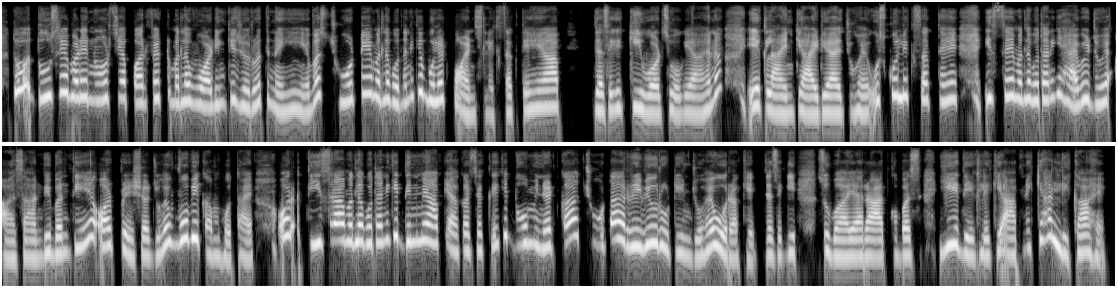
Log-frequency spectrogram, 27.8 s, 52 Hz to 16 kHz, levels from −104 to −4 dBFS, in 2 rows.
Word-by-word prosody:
तो 450 +5 +6
दूसरे 345 +6 +3
बड़े 325 +1 +3
नोट्स 295 +2 -4
या 310 - +2
परफ़ेक्ट 260 +4 -1
मतलब 260 0 -1
वर्डिंग 230 +3 +1
की 295 - -1
ज़रूरत 230 +3 -2
नहीं 190 +1 -4
है। 180 - -4
बस 355 +2 0
छोटे 295 +8 -1
मतलब 300 -4 0
होता 255 0 0
है - - -6
ना 330 - -6
कि 395 - -1
बुलेट 290 +1 +3
पॉइंट्स 165 -3 -1
लिख 155 -2 -14
सकते 195 +3 -5
हैं 215 +1 -2
आप, 220 0 +4 0.5
जैसे 190 -1 0
कि 210 - -2
कीवर्ड्स 180 -4 0
हो 170 -4 -2
गया, 175 0 -3
है 180 +5 -3
ना? - - +3 0.4
एक 225 +1 +3
लाइन 175 -3 +1
की 195 - -2
आईडीईए 170 0 +2
जो 170 +2 -8
है, 170 -2 -2
उसको 285 - -2
लिख 330 0 +2
सकते 290 -2 -3
हैं। 295 +2 0 0.4
इससे 335 +2 +1
मतलब 310 -1 +2
होता 285 +1 +2
है - - +2
ना - - -4
कि 365 - 0
हैबिट 250 +6 +2
जो 245 0 -2
है 275 - +3
आसान 165 +1 -5
भी 200 +2 +1
बनती 210 +6 -1
है 370 - +2
और 275 -6 +4
प्रेशर 185 -5 -1
जो 185 - -4
है 290 - +5
वो 360 +2 +7
भी 370 -1 +6
कम 180 -1 -4
होता 155 +4 -7
है। 160 -1 -4 0.3
और 395 +4 +5 0.2
तीसरा 310 +4 +4
मतलब 320 -1 +3
होता 300 +1 +2
है 310 - +1
ना, 345 - -2
कि 405 - +6
दिन 315 0 +1
में 340 - +3
आप 300 -3 +3
क्या 235 -3 -1
कर 220 - 0
सकते 220 +1 -7
हैं 290 - -4
कि 415 - +2
2 285 +1 -2
मिनट 260 -2 0
का 360 +6 +5
छोटा 345 +5 +2
रिव्यू 270 +3 +4
रूटीन 205 -6 -4
जो 170 0 -5
है 230 +7 +2
वो 255 -7 +5
रखें। 160 -1 -7 0.2
जैसे 180 -1 -5
कि 195 +2 -6 0.3
सुबह 180 -5 0
या 175 - +3
रात 175 -1 +4
को 180 - -14
बस 180 -2 -3 0.3
ये 275 +6 +5
देख 180 0 -2
लें 180 -2 -2
कि - - -2 0.2
आपने 240 +7 -9
क्या 345 +3 +1
लिखा 210 - +2
है। - - -9
250 Hz, 225 wpm, -20 LUFS, 185-305 Hz, 0.5 s, वो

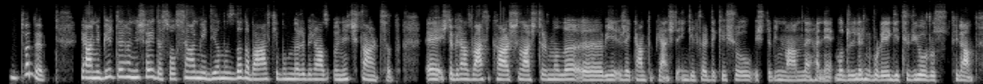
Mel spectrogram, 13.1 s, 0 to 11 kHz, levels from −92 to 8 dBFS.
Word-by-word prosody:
E, - - -1
tabii. 395 +1 0 0.5
Yani, 245 -2 +6
bir 275 0 -1
de, 290 - +1
hani, 270 -2 +5
şey 280 -2 +1
de 215 - 0
sosyal 210 +4 0
medyanızda 230 +1 +3
da 225 -4 +1
belki 200 +1 +1
bunları 200 -1 0
biraz 195 0 -1
öne 185 +1 +1
çıkartıp, 185 -5 -4 0.4
eee, 195 -1 +3
işte, 210 - -2
biraz 195 -1 -1
belki 190 +4 +3
karşılaştırmalı, 185 0 +1
eee, 165 0 +1
bir 175 +1 -2
reklam 170 -1 -2
tipi, - - -11
ya, - - 0
işte, - - -8
İngiltere'deki 170 0 -5
şu, 165 -1 -4
işte, 170 - -9
bilmem 160 -2 -3
ne, 155 - -3
hani, 165 - -4
modüllerini 180 0 0
buraya 170 -2 +2
getiriyoruz 170 -1 -1
filan, - - +1
190 Hz, 170 wpm, -17 LUFS, 170-210 Hz, 0.5 s, Yani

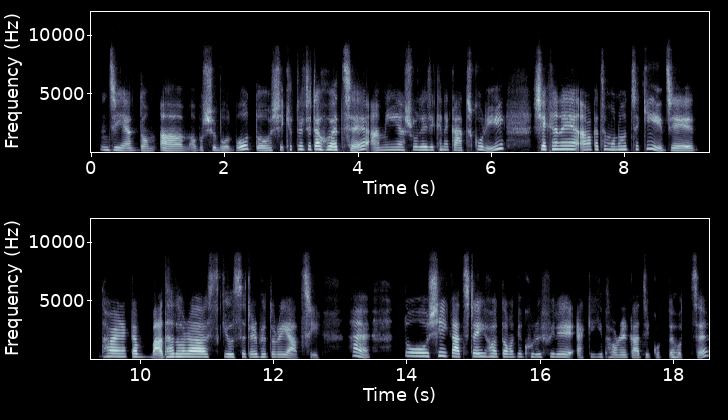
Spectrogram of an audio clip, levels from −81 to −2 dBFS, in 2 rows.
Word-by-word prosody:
উম 225 - -9
জি 215 - 0 0.2
একদম 185 -3 -7 0.2
আম 170 -1 +2 0.2
অবশ্যই 205 +2 +1
বলবো 170 +4 -9 0.3
তো - - -4 0.3
সেক্ষেত্রে 260 +5 -6
যেটা 275 +1 +5
হয়েছে, 250 -7 +3 0.3
আমি 215 +2 -7 0.2
আসলে 240 +1 -2
যেখানে 245 +1 -7
কাজ 200 -1 -1 0.2
করি 260 -2 -4 0.8
সেখানে 280 +1 +4 0.3
আমার 255 +1 +1
কাছে 265 +1 -5
মনে 250 +1 -5
হচ্ছে 270 +1 -6
কী 320 - -4 0.3
যে 195 - -1 0.7
ধরেন 255 0 +4
একটা 250 0 +1 0.3
বাঁধাধরা 245 +6 +5 0.3
স্কিল 225 -2 -4
সেট 235 -1 -6
এর 230 - 0
ভেতরেই 220 -1 -4
আছি। - - -6 0.6
হ্যাঁ, - - +3 0.6
তো 305 - -7 0.4
সেই 315 -2 -1
কাজটাই 255 +1 +4
হয়তো 250 -1 -3
আমাকে 235 +2 -8
ঘুরে 230 -2 -8
ফিরে 230 -2 -5 0.3
একই 215 -2 -18 0.2
ধরনের 205 0 -5
কাজই 185 +2 -3
করতে 195 0 -14
হচ্ছে। - - -9
235 Hz, 140 wpm, -23 LUFS, 205-255 Hz, 0.8 s, যেটা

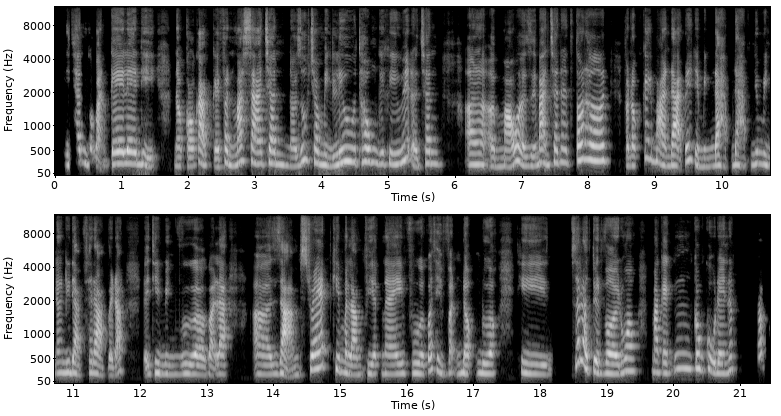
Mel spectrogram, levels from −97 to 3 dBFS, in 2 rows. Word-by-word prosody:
thì 210 - -4
chân 260 - -1
của - - -5
bạn - - -1
kê 235 0 +5
lên 235 -2 +4
thì 185 -6 -4 0.3
nó 185 -1 -3
có 180 0 0
cả - - +4
cái - - 0
phần 225 - -1
mát 285 0 +3
xa 235 -5 +3
chân, 230 -3 0
nó 180 -1 -4
giúp 300 - -1
cho 265 -4 0
mình 210 -3 -1
lưu 275 +2 +3
thông 270 -2 +1
cái 230 - -4
khí 225 -2 -2
huyết 285 +6 0
ở - - 0
chân, 240 -2 -4 0.3
ờ, 220 +1 0
ở - - -1
máu 175 +4 +3
ở 295 -9 +4
dưới 190 0 -6
bàn 215 -1 +3
chân, 255 +2 -1
ơ, 265 -1 -3
tốt 300 +3 +6
hơn 300 -2 +5 0.3
và 195 - -2
nó 195 - 0
có 190 - -21
cái 350 -2 -4
bàn 275 -9 +1
đạp 205 0 +5
ấy, 290 +3 +1
để - - -2
mình 175 +1 -9
đạp, 205 +1 +1
đạp 220 +2 -3
như 225 +2 -5
mình 220 -3 -4
đang 215 +1 -4
đi 220 - 0
đạp 230 - +1
xe 220 - -3
đạp 205 - +3
vậy - - -2
đó. - - 0 0.3
Vậy - - -5
thì 215 +1 0
mình 185 -2 -9
vừa, 190 -2 +1
gọi - - 0
là, 190 -1 +1 0.3
ờ, 185 -1 -2
giảm 195 -3 +4
stress 280 - +4
khi 275 - -2
mà 210 -4 -2
làm 180 -1 +3
việc 190 -1 -3
này, 190 +1 -1
vừa 205 -2 -1
có 255 - +1
thể 250 -4 -4
vận 200 - -4
động 190 -1 +1
được 200 -2 0 0.4
thì 195 -3 -3 0.4
rất 420 - -3
là - - +6
tuyệt 230 -3 +3
vời, 200 -2 +6
đúng 205 - -4
không? 255 0 +2 0.3
Mà 225 -1 +1
cái 210 -1 +1
công 300 0 -3
công 300 -2 +1
cụ 265 -7 -1
đấy 200 -1 0
nó 255 +6 -4 0.4
nó - - -2
215 Hz, 255 wpm, -24 LUFS, 195-260 Hz, 0.4 s, tốt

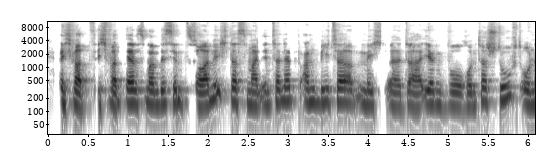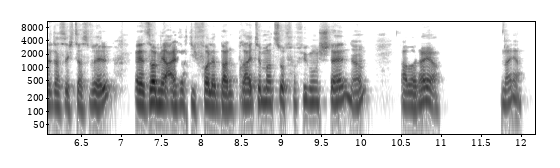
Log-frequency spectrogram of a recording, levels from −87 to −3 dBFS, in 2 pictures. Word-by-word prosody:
Ich - - +1
war - - +6
ich - - -3
war 170 +1 +2
erst 155 +1 +6
mal 150 - +4
'n 145 - -4
bisschen 155 +1 -1
zornig, 155 - +3
dass 165 -1 0
mein 140 -2 +1
Internetanbieter 165 +1 0
mich, 145 0 -5
äh, 130 -1 -2
da 130 0 0
irgendwo 140 -1 0
runterstuft, 170 - -1
ohne 145 -2 -1
dass 135 -2 -6
ich 130 -3 -6
das 125 +3 -7
will. 140 -2 -1 0.2
Er 145 -3 +4
soll 160 +3 +7
mir 150 0 +3
einfach 145 +2 0
die 145 - -9
volle 135 0 0
Bandbreite 125 +6 -1
immer 165 -1 -2
zur 160 - -4
Verfügung 160 0 -7
stellen, 170 +5 -2
ne? - - -6 0.4
Aber - - -3
na - - 0
ja, - - -2 0.7
na - - -7
ja. - - -10
150 Hz, 190 wpm, -25 LUFS, 140-165 Hz, 0.7 s, soll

